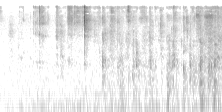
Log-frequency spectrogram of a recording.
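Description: Very faint, irregular crunching and clicking of a French bulldog chewing a crunchy snack, with one slightly sharper crunch under two seconds in.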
